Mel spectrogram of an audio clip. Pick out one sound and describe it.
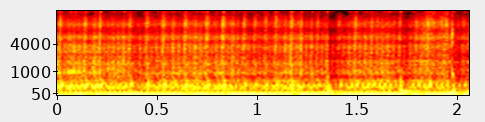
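A dirt bike splashes through a muddy puddle.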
